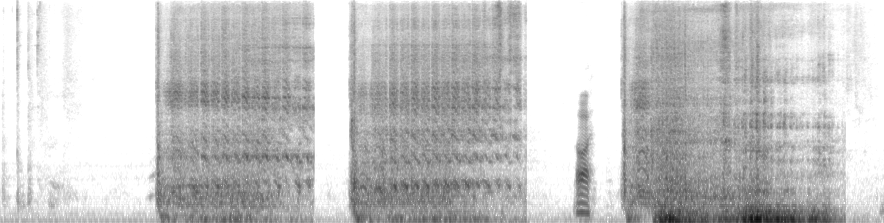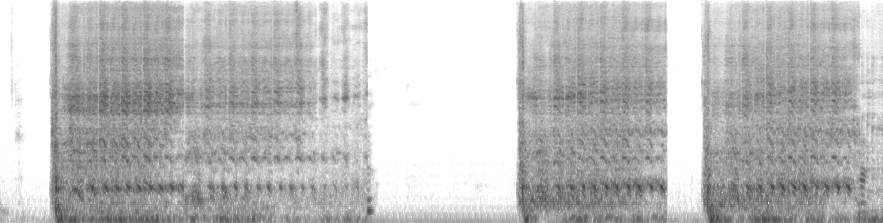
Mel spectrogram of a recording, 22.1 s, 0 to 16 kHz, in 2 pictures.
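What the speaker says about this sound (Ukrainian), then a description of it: "Так, попитка номер два. Завести цю жабу." A GAZ-24 Volga car with a hard-starting engine cranks in repeated bursts separated by silent gaps, with one louder, rougher attempt midway; talk and laughter mix in between.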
